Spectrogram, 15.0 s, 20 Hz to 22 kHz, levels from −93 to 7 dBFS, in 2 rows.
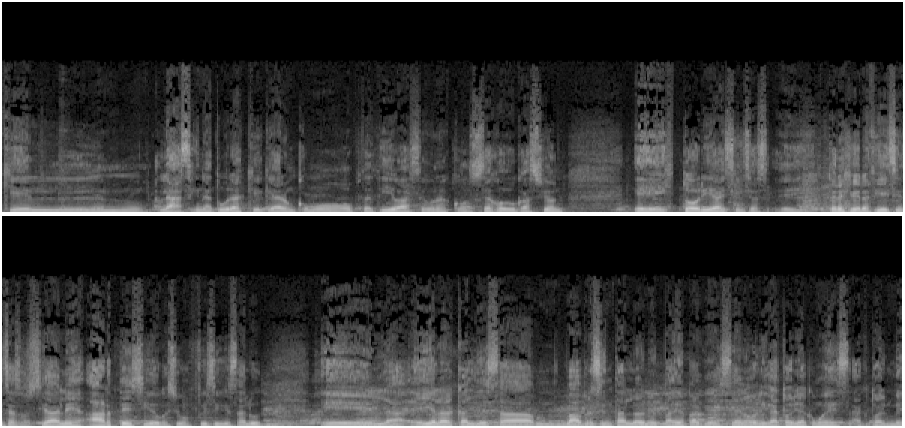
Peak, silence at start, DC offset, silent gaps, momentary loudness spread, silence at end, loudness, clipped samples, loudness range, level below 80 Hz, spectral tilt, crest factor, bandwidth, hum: -6 dBFS; 0 s; under 0.1%; none; 8 LU; 0 s; -25 LUFS; under 0.1%; 3 LU; -54 dBFS; -5 dB/octave; 18 dB; 16 kHz; none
